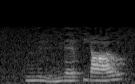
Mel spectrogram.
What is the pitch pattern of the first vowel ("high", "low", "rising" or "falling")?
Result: low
